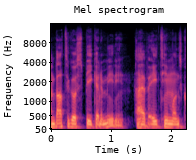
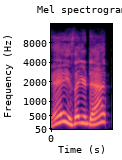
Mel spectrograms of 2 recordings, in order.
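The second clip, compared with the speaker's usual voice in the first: high, hollered greeting, acted; eager calling out; 14 semitones higher than usual. Carl overhearing and butting in, calling out eagerly. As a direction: call across the house as the friend. Carl calls out to meet dad.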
